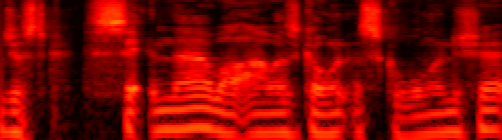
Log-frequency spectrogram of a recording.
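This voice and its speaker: On a very clean recording with a silent background, a man speaks with a British accent. His pitch sits in the medium range. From UK. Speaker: gaming YouTuber. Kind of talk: casual gameplay commentary.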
